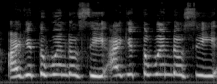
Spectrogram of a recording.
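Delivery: high, fast, loud excited call; loud, excited child calling dibs on the seat. A narrator's reading. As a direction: shout it out like an eager kid. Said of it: "I called real loud".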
